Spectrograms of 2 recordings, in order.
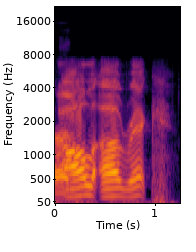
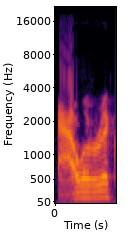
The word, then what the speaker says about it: Alaric: your name right okay is it not all a rick it's more like Alaric like I think the name Albert all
